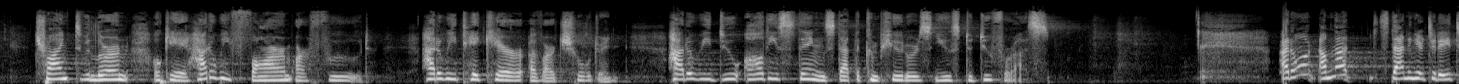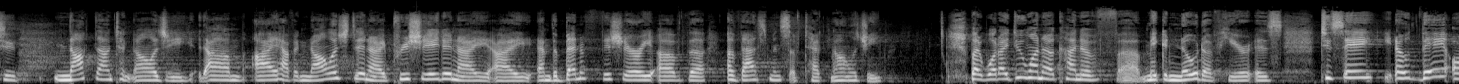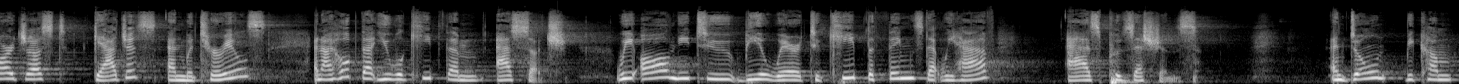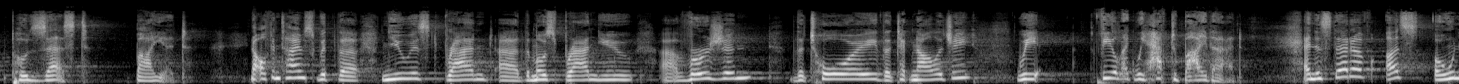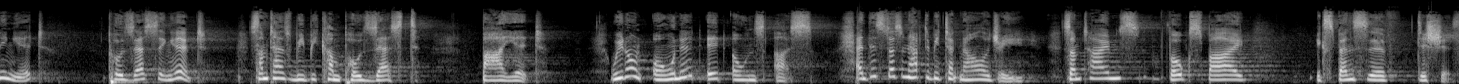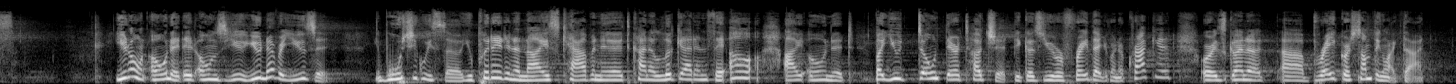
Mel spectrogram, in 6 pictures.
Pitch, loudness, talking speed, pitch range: 220 Hz, -14 LUFS, 160 wpm, 200-265 Hz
